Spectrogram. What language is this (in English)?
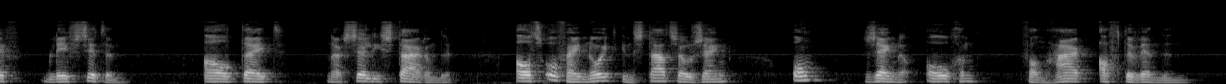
Dutch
